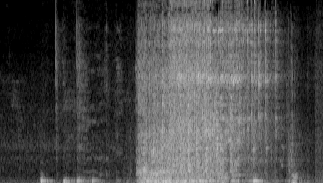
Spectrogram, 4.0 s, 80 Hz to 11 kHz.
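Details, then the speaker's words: 1950s Lawn-Boy bricktop two-stroke with low compression, points cleaned, fed carb cleaner as carburetor may not be drawing fuel: a few sputtering pops, brief burst of buzzy firing that fades; rough running. "We got a running bricktop, ladies and gentlemen. Running bricktop."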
